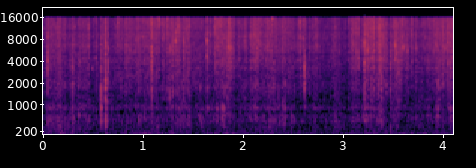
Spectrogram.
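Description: Fingers with long nails rustle the layered petals of a brown-gold organza rose, a sheer synthetic fabric flower with gold glitter edges. The result is a quiet, steady, bright crinkling rustle, broken by a few sharper crackles that stand out from the soft scratchy texture.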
